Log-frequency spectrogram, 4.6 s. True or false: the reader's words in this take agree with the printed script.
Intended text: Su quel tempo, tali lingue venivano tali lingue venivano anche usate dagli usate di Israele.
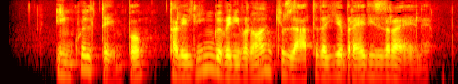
false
